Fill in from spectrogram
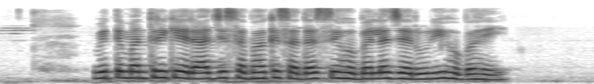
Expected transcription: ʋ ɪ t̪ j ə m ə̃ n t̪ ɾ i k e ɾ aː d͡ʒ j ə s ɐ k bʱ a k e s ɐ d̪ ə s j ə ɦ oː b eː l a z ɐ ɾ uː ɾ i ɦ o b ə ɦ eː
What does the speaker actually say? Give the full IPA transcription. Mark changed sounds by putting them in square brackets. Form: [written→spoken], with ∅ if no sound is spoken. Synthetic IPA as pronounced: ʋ ɪ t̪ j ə m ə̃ n t̪ ɾ i k e ɾ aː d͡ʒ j ə s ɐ [k→∅] bʱ a k e s ɐ d̪ ə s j ə ɦ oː b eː l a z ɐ ɾ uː ɾ i ɦ o b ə ɦ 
